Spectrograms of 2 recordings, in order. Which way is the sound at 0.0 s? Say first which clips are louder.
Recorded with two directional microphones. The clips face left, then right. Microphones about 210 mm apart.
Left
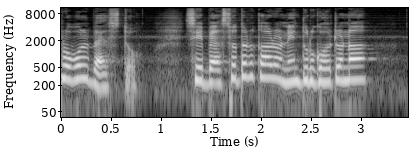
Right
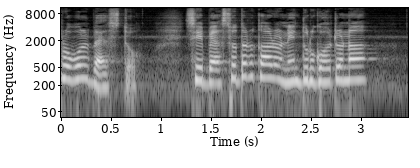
Left 3 dB; 50° left (ahead or behind).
